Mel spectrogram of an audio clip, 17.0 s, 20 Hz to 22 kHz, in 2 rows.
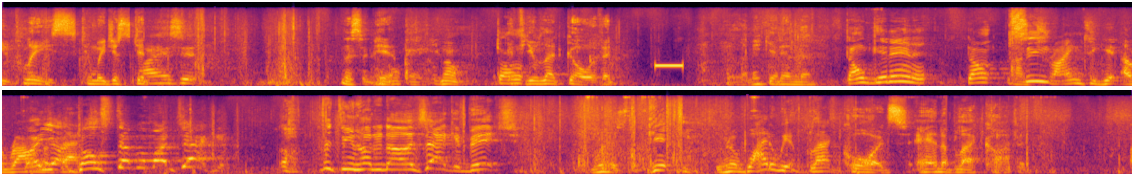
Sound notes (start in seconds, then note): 4.8 beep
